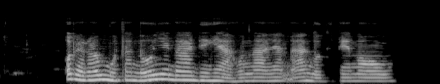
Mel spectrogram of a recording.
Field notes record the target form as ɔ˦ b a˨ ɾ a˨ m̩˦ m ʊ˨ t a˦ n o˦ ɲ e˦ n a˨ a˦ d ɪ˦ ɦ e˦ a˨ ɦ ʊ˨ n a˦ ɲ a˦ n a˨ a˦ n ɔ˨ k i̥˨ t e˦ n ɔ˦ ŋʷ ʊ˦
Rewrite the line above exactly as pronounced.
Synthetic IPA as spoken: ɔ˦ b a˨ ɾ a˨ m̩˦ m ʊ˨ t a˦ n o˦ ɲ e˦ n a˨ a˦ d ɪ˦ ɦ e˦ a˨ ɦ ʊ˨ n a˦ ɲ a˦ n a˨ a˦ n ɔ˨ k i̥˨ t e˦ n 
